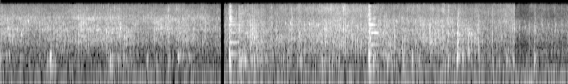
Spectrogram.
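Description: Potato and small brinjal pieces sizzling as they fry in hot mustard oil in a metal kadai, stirred with a metal spatula that scrapes the pan. The spatula knocks sharply against the pan twice, a little over two seconds in and about a second and a half later.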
